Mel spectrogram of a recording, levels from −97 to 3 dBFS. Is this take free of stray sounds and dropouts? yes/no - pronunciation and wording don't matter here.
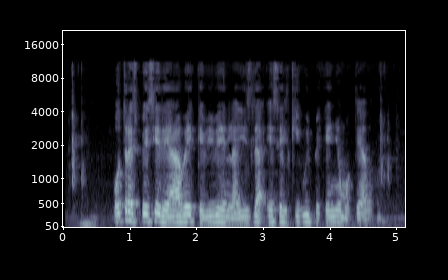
yes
